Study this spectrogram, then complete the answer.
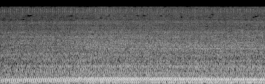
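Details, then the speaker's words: Suzuki K6A engine (DA63/DA64) just started after a general overhaul with XADO engine treatment: steady low hum holding an even beat with no knocks or misses; normal idle. "Yun. So far okay na yung andar niya."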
